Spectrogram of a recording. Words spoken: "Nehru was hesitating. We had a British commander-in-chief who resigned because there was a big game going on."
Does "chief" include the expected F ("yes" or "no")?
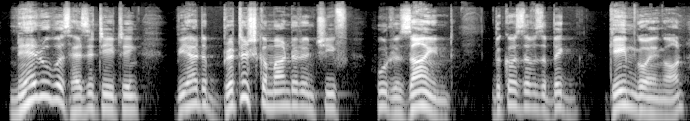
yes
